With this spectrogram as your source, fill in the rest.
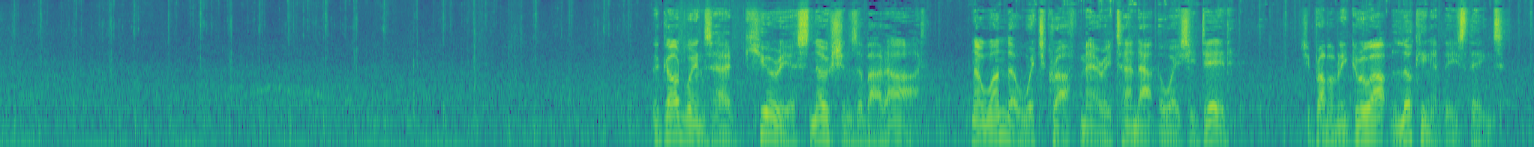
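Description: Footsteps run over cobblestones.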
